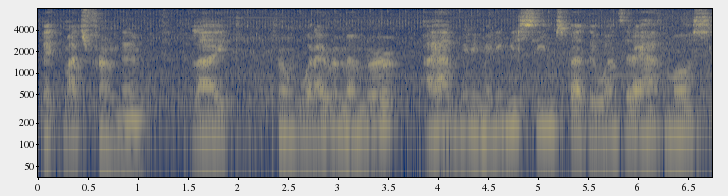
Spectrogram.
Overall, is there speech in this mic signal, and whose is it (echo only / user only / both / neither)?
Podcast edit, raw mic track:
user only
